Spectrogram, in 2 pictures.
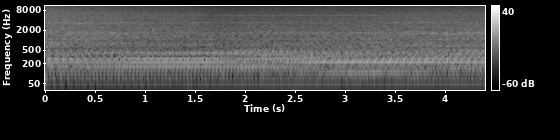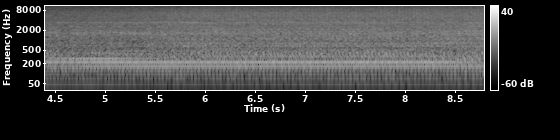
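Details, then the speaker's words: Perkins four-cylinder diesel (4.152/153/154) in 1980–81 Bobcat 843, injectors reset to crack at 2200, electric fuel pump fitted: steady drone with uneven shaky pulse about three per second at idle; starts easily but runs rough, cause unclear. "the engine now starts nice and easy and it runs it's just running rough"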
